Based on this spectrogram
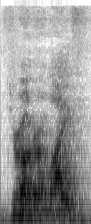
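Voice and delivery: ordinary delivery

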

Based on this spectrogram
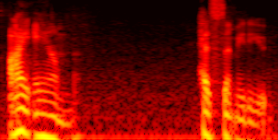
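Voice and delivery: very soft, low and hushed; solemn divine voice. Retold or imitated. God naming himself to Moses, hushed and low. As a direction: speak it like a sacred whisper. God's words.

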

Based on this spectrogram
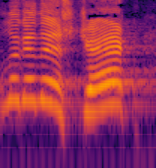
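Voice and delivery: put-on high, loud boy showing off; little boy. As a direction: call out excitedly like a small boy. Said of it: "little boy went".

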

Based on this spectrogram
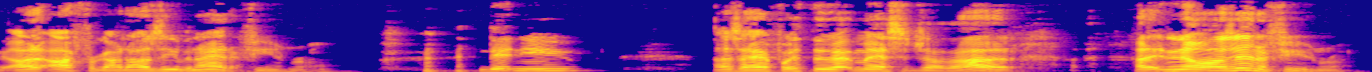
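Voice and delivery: preacher joking to the congregation, fast and loud; excited joking. Real, not acted. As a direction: rush it out like a funny confession. Joking about funeral message.

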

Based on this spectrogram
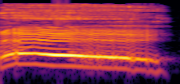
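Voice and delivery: loud, high, joyful "Hey!"; excited shout. Retold or imitated. Italian neighbor greeting Max with a loud, happy shout. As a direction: burst out greeting a countryman.

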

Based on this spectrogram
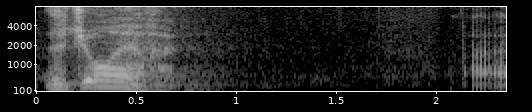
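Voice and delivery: very slow, lingering and soft; savouring joy. Acted. Preacher savouring eternal joy for his friends, slow and soft.

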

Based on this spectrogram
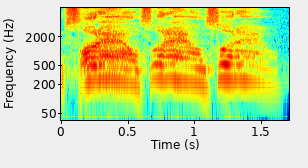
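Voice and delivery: high, repeated shouted warning; retold hollering. Young man at the bottom hollering at the pastor to slow down. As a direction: yell it down the hill at a sledder. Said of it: "he's hollering at me".

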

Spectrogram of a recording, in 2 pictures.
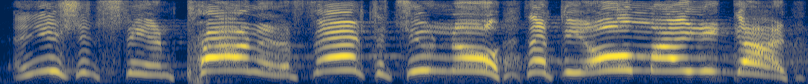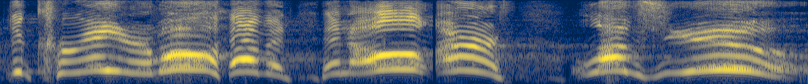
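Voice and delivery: high, loud and slow, rousing the church; call and response preaching. Real, not acted. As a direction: whip the congregation up.

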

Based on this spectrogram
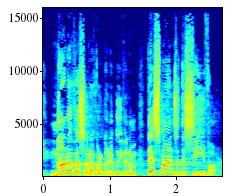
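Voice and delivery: loud, high-pitched outraged denunciation; furious Pharisees. Acted. Pharisees reject Jesus before their officers, furious shouting. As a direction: shout the accusation in fury. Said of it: "the fury here of the".

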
